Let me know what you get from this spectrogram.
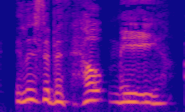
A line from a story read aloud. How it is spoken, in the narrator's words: I groaned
